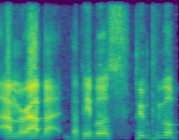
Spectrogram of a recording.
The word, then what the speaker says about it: Amrabat: it the right pronunciation is it amrabat or I'm a rabbit I'm a rabbit yeah it's uh I'm a rabbit but people's people pronounce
